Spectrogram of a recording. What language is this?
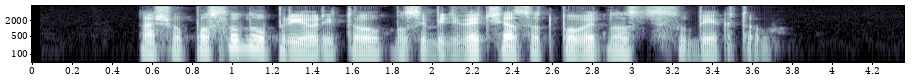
Slovak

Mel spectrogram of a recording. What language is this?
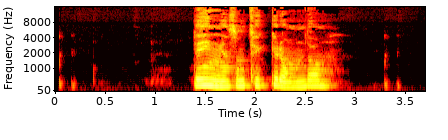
Swedish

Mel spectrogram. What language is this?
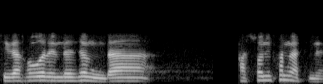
Bodo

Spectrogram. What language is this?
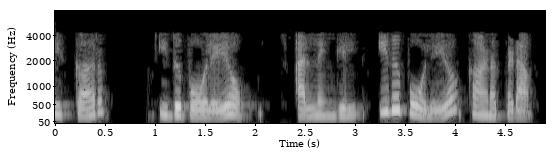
Malayalam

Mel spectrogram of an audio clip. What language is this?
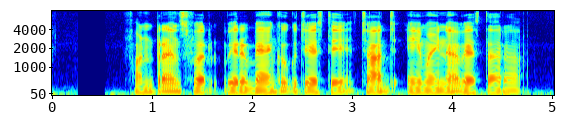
Telugu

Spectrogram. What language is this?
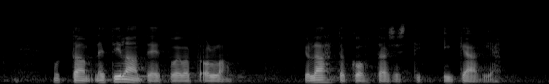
Finnish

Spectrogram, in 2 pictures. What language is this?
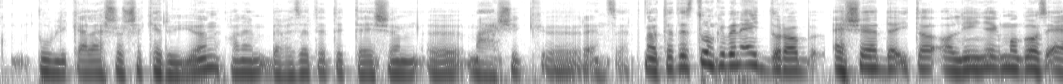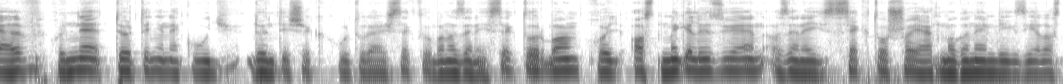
Hungarian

